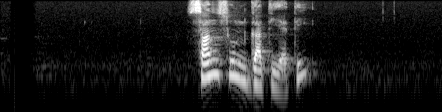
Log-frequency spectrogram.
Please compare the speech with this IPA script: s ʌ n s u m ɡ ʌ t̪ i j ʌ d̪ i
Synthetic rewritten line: s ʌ n s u n ɡ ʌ t̪ i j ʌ t̪ i

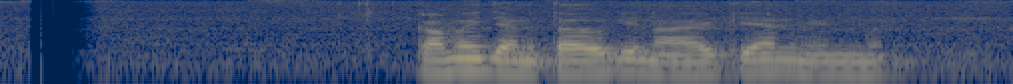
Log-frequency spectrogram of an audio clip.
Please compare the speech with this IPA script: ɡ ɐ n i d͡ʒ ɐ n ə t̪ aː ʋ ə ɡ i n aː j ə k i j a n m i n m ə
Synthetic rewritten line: ɡ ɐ m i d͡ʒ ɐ n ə t̪ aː ʋ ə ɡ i n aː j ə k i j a n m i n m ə

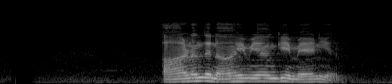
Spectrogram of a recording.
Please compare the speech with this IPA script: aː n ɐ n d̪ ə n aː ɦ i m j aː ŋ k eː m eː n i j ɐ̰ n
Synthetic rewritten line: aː n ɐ n d̪ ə n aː ɦ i m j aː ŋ ɡ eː m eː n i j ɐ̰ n

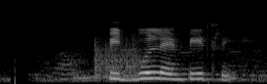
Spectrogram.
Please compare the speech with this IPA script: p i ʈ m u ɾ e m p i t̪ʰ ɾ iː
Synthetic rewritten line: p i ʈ b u l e m p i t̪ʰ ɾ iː

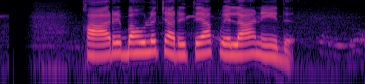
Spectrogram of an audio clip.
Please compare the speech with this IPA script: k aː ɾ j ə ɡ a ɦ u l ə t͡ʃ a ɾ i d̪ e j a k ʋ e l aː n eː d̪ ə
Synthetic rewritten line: k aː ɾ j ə b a ɦ u l ə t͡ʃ a ɾ i t̪ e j a k ʋ e l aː n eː d̪ ə

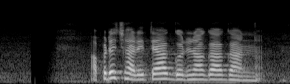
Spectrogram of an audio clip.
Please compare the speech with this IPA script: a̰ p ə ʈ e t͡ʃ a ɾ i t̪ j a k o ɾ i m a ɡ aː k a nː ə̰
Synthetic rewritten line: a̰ p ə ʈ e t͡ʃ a ɾ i t̪ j a ɡ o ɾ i n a ɡ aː ɡ a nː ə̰

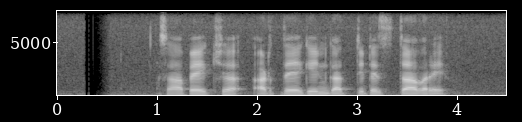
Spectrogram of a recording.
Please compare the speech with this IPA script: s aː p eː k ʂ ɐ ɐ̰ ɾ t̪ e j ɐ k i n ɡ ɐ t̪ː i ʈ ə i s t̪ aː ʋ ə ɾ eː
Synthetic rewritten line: s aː p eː k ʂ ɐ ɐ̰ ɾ t̪ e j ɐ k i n ɡ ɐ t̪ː i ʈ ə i s t̪ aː ʋ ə ɾ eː

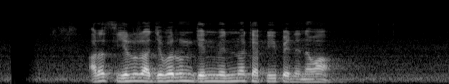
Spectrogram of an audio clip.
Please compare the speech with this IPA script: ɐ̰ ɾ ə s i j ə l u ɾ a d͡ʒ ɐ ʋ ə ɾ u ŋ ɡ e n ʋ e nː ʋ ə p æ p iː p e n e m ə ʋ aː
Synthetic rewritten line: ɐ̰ ɾ ə s i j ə l u ɾ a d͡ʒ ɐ ʋ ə ɾ u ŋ ɡ e n ʋ e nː ʋ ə k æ p iː p e n e n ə ʋ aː

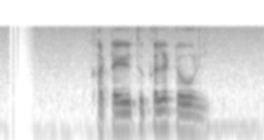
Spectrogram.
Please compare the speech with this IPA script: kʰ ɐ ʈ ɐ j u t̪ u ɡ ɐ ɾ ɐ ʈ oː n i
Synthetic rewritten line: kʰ ɐ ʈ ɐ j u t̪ u k ɐ l ɐ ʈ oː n i

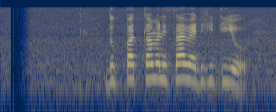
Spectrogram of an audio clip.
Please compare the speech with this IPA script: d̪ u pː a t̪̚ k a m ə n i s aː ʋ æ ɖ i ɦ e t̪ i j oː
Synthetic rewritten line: d̪ u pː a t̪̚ k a m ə n i s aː ʋ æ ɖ i ɦ i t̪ i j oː

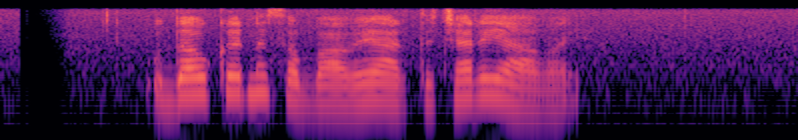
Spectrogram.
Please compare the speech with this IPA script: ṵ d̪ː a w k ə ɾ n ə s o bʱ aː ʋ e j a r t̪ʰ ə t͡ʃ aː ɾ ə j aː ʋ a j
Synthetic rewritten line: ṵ d̪ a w k ə ɾ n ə s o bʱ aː ʋ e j a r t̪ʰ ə t͡ʃ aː ɾ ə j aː ʋ a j

